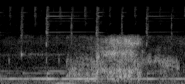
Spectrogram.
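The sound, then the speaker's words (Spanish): A person imitates a wolf howl with a steady, drawn-out vocal tone, held for a couple of seconds at moderate loudness over faint background noise. “El lobo. ¿Cómo hace el lobo?”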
